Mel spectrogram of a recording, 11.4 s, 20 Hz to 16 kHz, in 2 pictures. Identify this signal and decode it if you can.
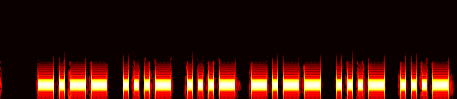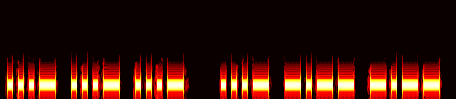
Morse code, heard as a keyed tone, about 18 wpm, 550 Hz. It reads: YVVYVVVVV VYY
